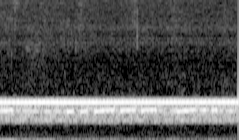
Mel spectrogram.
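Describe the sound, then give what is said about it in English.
A Morse code radio tone carrying data exfiltrated from a file sounds alone and fairly loud, a steady mid-pitched beep that wavers and drifts slightly in pitch throughout, over a faint low hiss. “The signal drifts a lot,”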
